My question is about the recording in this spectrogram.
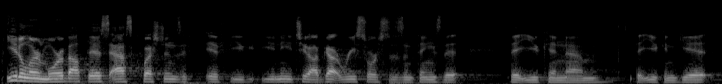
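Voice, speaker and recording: A man giving an unscripted public talk as a presenter, hesitant and often repeating his phrases. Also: lowish voice. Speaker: presenter on elder care taking questions. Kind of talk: public talk, unscripted with some read-aloud passages. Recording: echoey hall, long reverb.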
